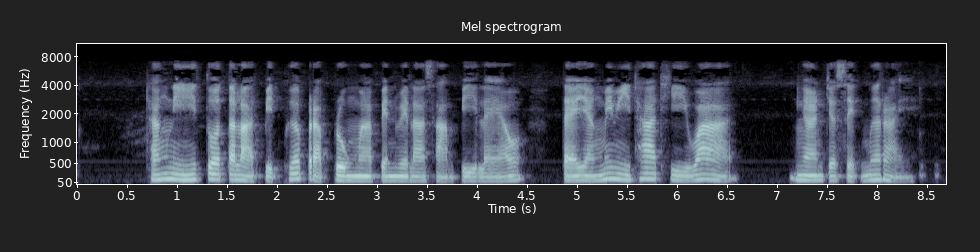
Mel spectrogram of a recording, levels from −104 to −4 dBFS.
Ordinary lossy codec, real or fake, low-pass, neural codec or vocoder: MP3, 64 kbps; real; 7.2 kHz; none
